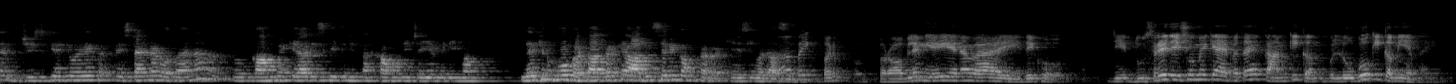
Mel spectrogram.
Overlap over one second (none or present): none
